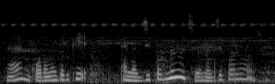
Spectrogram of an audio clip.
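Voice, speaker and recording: A woman's voice: mid-range voice, rapid-fire, background noise. A woman filming her pet cat at home, talking to it in repetitive, sing-song baby talk.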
